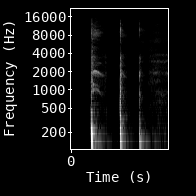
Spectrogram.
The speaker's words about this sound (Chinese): 韩半仙轻轻咳嗽了几声，吃力的抓起他的手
